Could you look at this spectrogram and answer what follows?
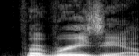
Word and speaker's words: Fabrizio: it I just said it the night Fabo Fabrizio that's right assured president Trump that President Biden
